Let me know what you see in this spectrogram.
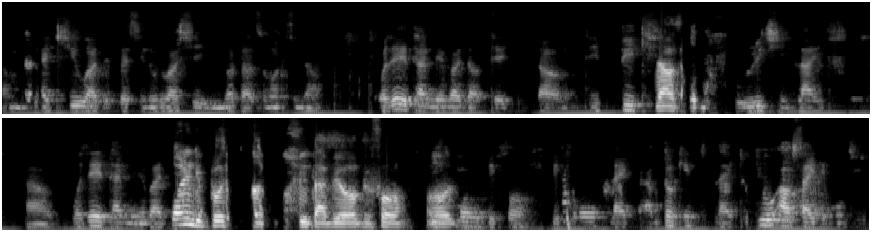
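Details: Adult male interviewer; Normal conversational speech.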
